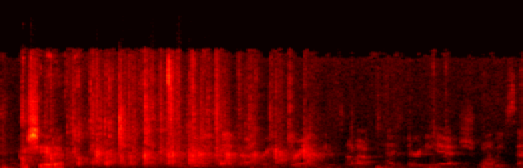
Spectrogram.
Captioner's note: applause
